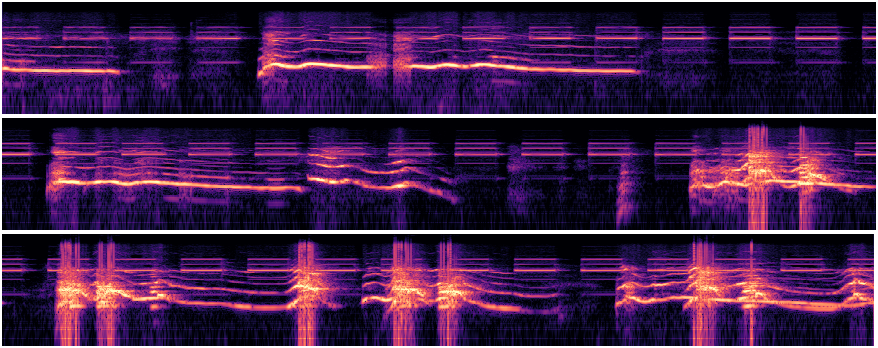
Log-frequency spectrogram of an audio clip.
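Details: Pet dog Sonny howls at a ringing alarm clock, long wavering howls sliding down in pitch, then sharp yelps with clicks in the second half, over a continuous beeping alarm tone.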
